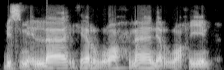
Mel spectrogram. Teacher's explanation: Jadi diringankan ya takrir atau tikrar pada huruf ro, getaran pada huruf ro itu ketika ditasydid.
